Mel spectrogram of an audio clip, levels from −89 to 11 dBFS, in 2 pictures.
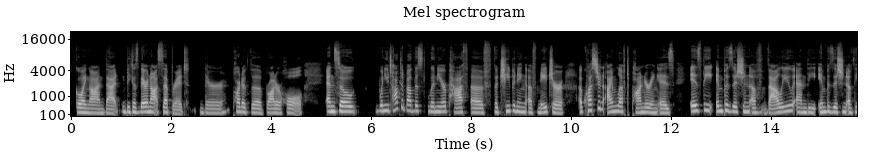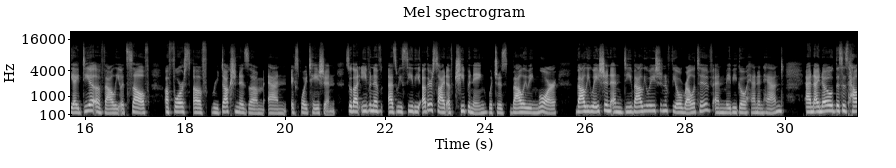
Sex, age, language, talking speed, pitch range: female, 20-39, English, 165 wpm, 165-205 Hz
